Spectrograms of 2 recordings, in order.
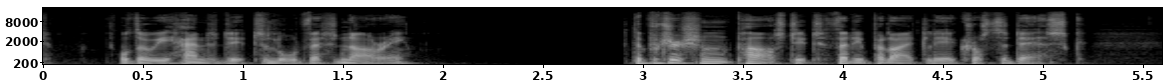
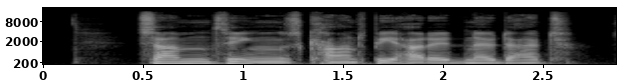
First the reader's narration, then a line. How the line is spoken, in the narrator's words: said Vetinari smoothly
